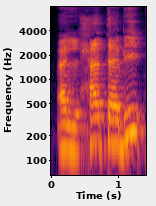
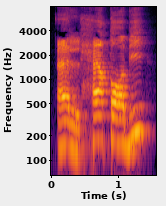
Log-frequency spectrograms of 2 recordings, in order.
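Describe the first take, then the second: First: The t sound is plain and light. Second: The t sound is emphatic and deep. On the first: The speaker calls it wrong. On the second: The speaker calls it right.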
